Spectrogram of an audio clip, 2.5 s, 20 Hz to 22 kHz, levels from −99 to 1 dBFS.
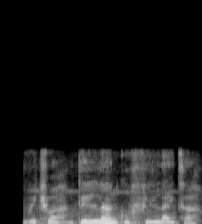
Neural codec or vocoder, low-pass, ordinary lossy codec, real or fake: codec, 16 kHz, 4 kbps, FreqCodec, larger model; 7.2 kHz; none; fake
